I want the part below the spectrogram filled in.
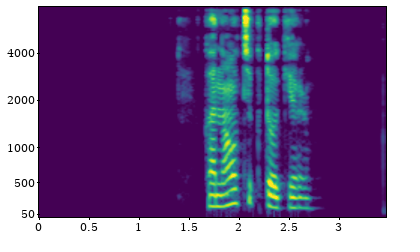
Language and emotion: Russian, neutral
